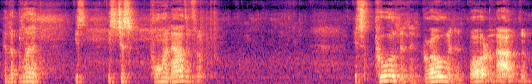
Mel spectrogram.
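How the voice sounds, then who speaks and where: A man performing a dramatic stage monologue as a vengeful young gang member, profane and intense, halting and repeating his words. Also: a little high, creaky, dark tone, full character voice. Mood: anguished, shaken. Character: volatile, vengeful male street gang youth recounting a bloody fight. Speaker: actor and playwright performing his own monologue. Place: echoey room, table read. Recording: echoey, noisy room, distant mic.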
